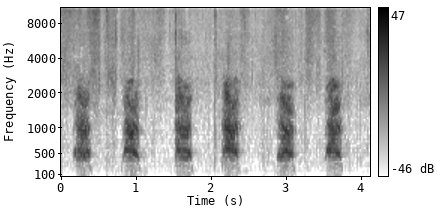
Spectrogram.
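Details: Basset Hound on the track barking six times in quick, even succession, each bark a short, rough, chesty burst separated by brief silences.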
